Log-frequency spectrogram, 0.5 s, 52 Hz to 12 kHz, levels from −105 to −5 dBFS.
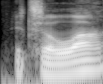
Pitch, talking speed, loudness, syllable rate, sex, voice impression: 115 Hz, 345 wpm, -15 LUFS, 7.1 syllables/s, male, very masculine, slightly young, adult-like, dark, slightly soft, slightly muffled, fluent, cool, intellectual, very sincere, very calm, slightly mature, slightly friendly, slightly reassuring, slightly sweet, slightly kind, slightly modest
